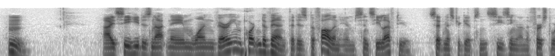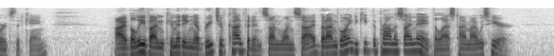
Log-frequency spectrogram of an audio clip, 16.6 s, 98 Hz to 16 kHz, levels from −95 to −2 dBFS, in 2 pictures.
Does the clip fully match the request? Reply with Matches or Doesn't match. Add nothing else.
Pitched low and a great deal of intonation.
Matches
